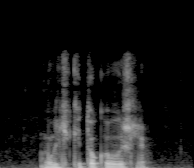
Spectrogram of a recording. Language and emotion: Russian, neutral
